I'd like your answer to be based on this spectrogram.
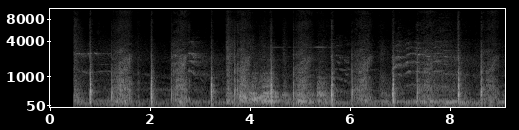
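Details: Simulated high-pitched early diastolic murmur of aortic regurgitation, made on a cardboard box: tapped heart-sound imitation with a soft blowing sound after the beats.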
